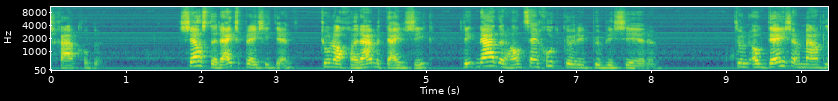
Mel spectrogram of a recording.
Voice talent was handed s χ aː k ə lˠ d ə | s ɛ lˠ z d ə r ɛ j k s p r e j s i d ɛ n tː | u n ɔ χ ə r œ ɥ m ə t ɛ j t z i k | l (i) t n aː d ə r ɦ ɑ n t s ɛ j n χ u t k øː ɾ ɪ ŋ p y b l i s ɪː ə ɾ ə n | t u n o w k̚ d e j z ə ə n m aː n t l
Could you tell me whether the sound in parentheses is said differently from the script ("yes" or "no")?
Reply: no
